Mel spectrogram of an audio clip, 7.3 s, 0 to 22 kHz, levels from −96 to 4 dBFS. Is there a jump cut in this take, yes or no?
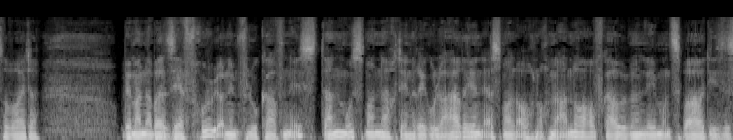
no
